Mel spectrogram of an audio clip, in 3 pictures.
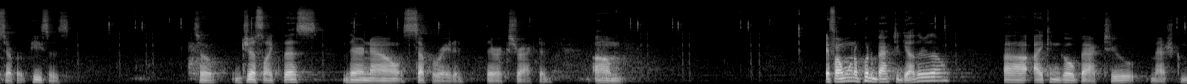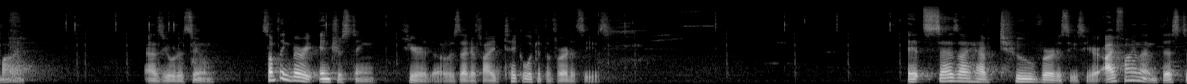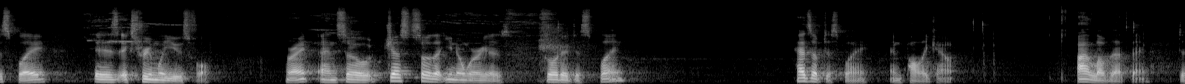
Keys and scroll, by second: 5.2 super+z, 15.2 z.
